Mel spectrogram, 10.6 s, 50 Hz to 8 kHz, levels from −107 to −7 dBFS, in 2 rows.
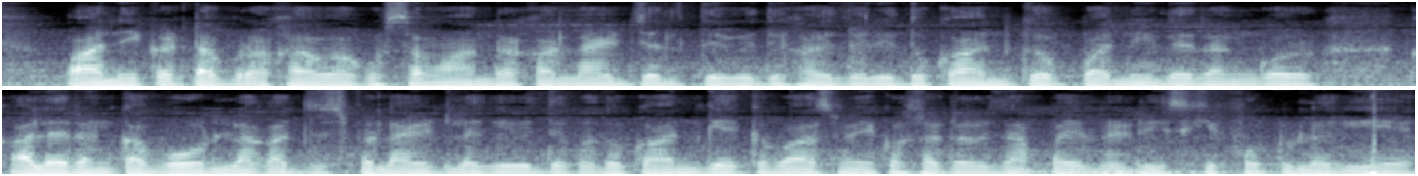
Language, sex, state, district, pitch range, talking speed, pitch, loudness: Hindi, male, Chhattisgarh, Korba, 110-115 Hz, 265 wpm, 115 Hz, -17 LUFS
